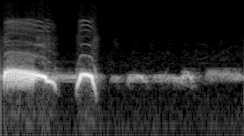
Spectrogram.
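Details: Spotted dove calling to rouse wild doves: a long, steady low coo falling at the end, one short arched coo, then a trailing soft murmur.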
